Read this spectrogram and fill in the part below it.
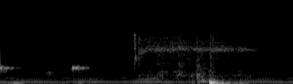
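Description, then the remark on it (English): A telephone rings on a live trading desk: two short electronic beeps, then a longer high, buzzy ring tone lasting over a second, with a low thump near the end and no talking. “That's why you're hearing that phone ring.”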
